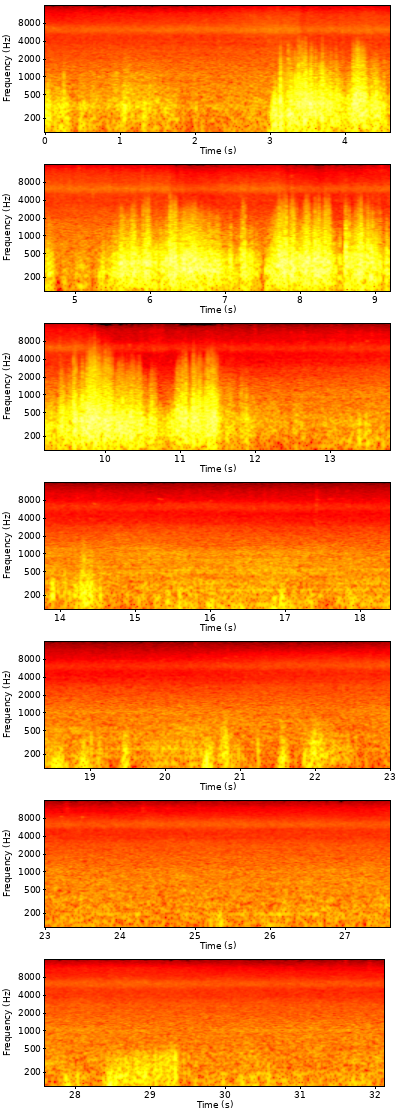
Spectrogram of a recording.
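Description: Wind gusting across the microphone: several loud, ragged gusts in the first half, then steady, quieter wind noise, with one short gust near the end.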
